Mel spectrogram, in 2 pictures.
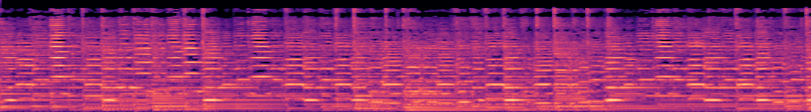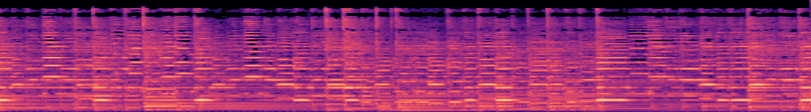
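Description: Fiddle and acoustic guitar playing a lively jig in D: the fiddle carries the quick melody while the guitar strums chords underneath.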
